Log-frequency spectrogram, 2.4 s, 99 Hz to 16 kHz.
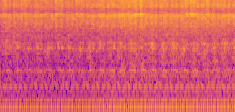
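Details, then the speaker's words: Old V8 truck engine, likely the 1978 Ford F-350 ex-U-Haul, run briefly with radiator removed: smooth, steady low idle with an even beat, no knocks, misses or ticking; healthy normal idle. "But it sounds like a healthy engine. We won't run it for too long because the rad's not in it"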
